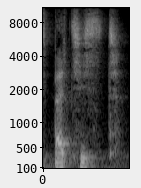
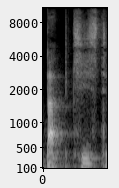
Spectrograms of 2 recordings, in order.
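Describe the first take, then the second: First: Baptiste with the p left silent. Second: Baptiste with the p pronounced; p sounded. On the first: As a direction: say Baptiste as "Ba-teest", French style. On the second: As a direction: say Baptiste as "Bap-teest", sounding the p. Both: Shown as a demonstration. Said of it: "they don't pronounce all the letters".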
